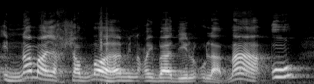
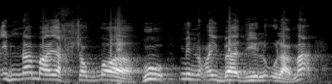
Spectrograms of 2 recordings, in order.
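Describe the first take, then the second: First: The word Allah ends in an 'a' vowel. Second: The word Allah ends in a 'u' vowel. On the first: Only the scholars fear God. "yang takut hanyalah ulama kepada Allah itu" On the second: God is concerned only about the scholars. "yang takut Allah itu hanya khawatir"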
